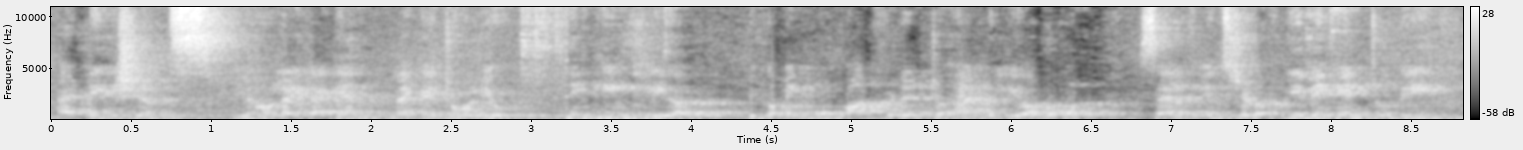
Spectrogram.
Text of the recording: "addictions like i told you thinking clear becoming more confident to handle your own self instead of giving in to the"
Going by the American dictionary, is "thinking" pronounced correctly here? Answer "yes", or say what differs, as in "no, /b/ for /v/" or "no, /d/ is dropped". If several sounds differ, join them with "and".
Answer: no, /t/ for /θ/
